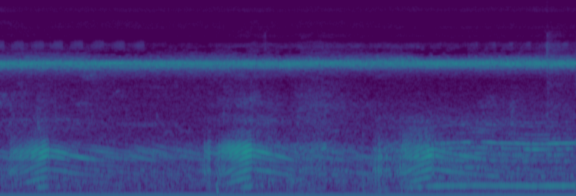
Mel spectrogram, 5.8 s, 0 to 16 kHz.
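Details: A wild herd of Asian elephants in Chanthaburi Province, Thailand, at 7:18 am on 10 December 2016, gives three rising-then-falling harmonic calls over a steady high insect drone.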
